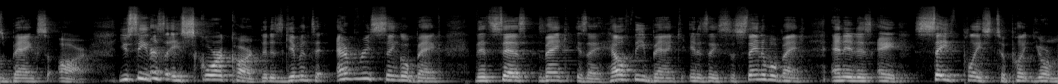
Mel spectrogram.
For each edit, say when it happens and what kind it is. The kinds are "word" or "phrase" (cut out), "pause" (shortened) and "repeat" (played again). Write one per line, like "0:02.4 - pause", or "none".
0:01.5 - word
0:05.4 - word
